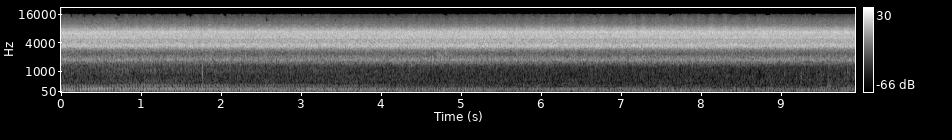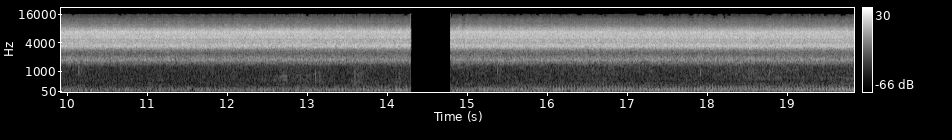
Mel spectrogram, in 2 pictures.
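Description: Steady, high-pitched drone of a forest insect chorus, unbroken and even in level, cutting out completely for a split second about fourteen seconds in.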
